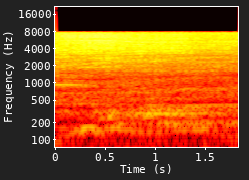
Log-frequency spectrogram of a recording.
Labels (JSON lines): {"label": "anthrophony, boat engine", "recorder": "SoundTrap 500"}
